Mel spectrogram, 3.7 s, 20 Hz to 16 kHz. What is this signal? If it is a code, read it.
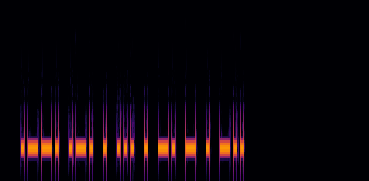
Morse code, heard as a keyed tone, about 34 wpm, 700 Hz. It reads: PRESENTED
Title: ED Suffix - Top 100 Words with Base Words 35wpm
